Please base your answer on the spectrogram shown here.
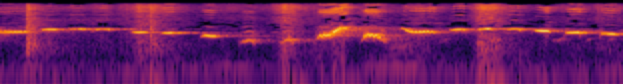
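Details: Song of a white-rumped shama from Bahorok, Medan: long steady whistles alternating with slurred rising and falling notes, delivered in a continuous phrase.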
